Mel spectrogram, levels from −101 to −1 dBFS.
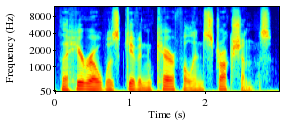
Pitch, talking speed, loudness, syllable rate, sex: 95 Hz, 120 wpm, -18 LUFS, 4.4 syllables/s, male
